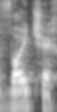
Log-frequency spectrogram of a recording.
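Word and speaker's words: Wojciech: So you have Voyche which is formal and Voytech which is informal but not necessarily the short. But since what people struggle with with my name is how to pronounce J and how to pronounce W by shortening the other part and just giving.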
